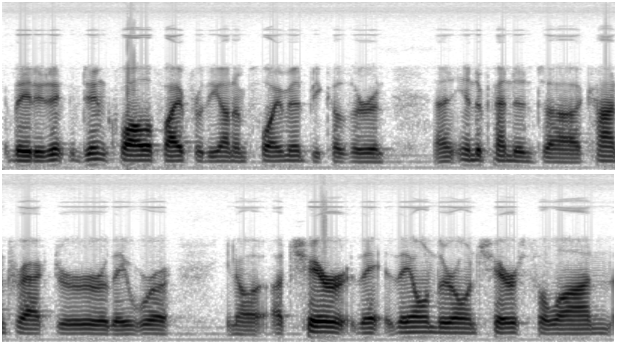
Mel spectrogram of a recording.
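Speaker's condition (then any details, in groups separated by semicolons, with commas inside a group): No condition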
